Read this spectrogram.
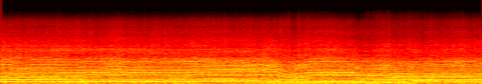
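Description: A race car engine roars loudly up close, its pitch dipping and rising as it shifts through a turn.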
